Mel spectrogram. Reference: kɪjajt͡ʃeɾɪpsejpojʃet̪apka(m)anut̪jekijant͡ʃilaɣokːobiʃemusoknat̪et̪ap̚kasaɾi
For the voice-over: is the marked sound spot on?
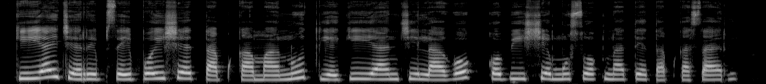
yes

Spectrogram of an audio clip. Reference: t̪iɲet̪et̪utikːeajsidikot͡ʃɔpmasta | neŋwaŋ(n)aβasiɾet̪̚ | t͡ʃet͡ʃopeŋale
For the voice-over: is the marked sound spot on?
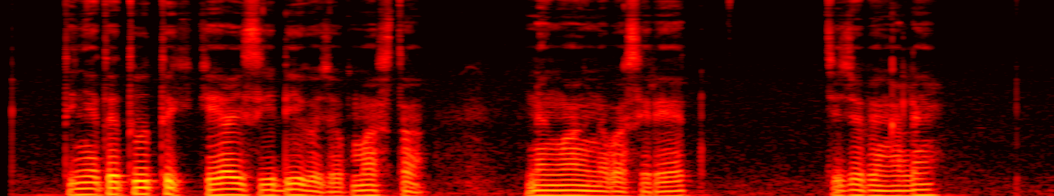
yes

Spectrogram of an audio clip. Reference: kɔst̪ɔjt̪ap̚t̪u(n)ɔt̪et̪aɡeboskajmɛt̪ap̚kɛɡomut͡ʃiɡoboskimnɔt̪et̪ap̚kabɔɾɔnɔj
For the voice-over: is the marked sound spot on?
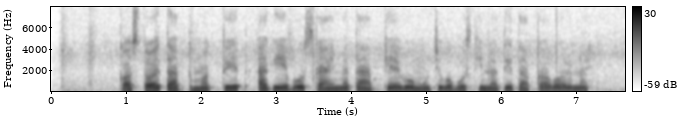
no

